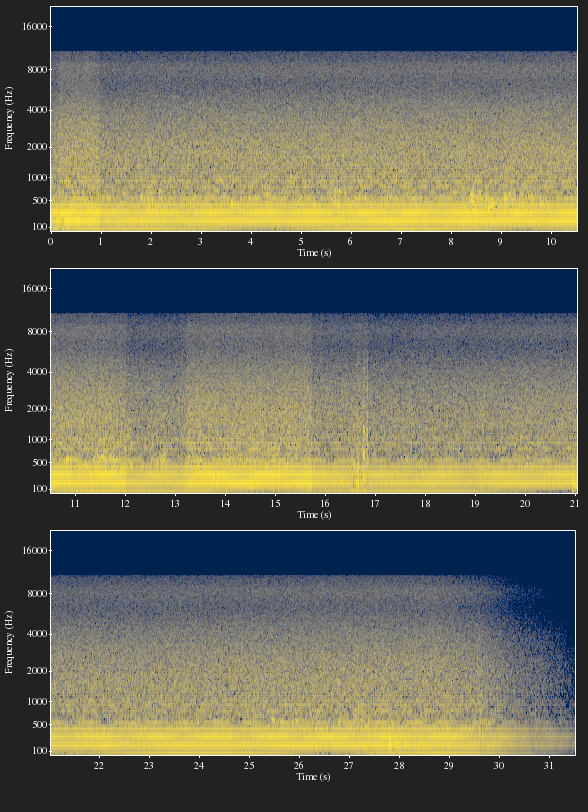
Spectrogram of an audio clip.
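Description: A loud, steady mechanical hum: several constant tones over a hiss and a low rumble, with a couple of faint clicks, fading out at the very end.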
